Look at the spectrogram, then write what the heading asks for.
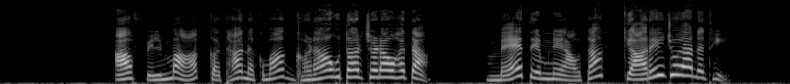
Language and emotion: Gujarati, surprised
